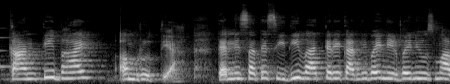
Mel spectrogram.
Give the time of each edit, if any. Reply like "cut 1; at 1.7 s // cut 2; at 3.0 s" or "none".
cut 1; at 2.0 s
